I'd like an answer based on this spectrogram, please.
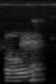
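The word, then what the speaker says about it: Colac: So I did a lot of them in Colliac. Is that how you say it? Colliac?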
